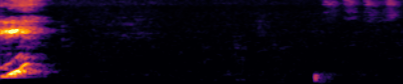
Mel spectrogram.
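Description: Dry-erase marker on a whiteboard: a short tap as the tip meets the board late on, then faint, high scratching strokes of writing.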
